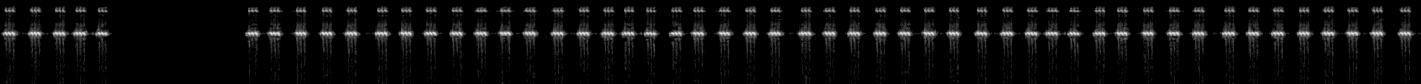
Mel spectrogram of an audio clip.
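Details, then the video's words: A few quick high chirps from a cricket, a short silence, then a long unbroken run of sharp pulses at around four per second; nothing else audible. "30 Menit Suara Jangkrik - 30 Minutes Cricket Sound Effect"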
